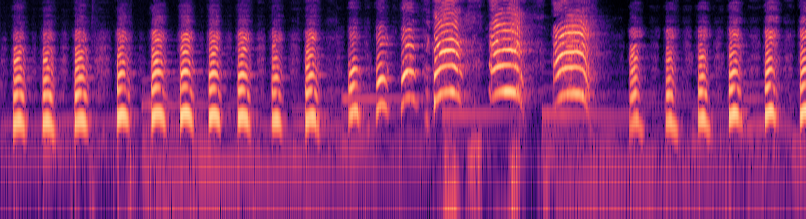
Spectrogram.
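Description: A monkey calling: a fast series of short, pitched calls that rise and fall, about five a second, with a few longer and louder calls in the middle. Soft sustained background music plays underneath.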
